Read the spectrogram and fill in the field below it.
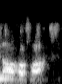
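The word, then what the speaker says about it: нового: And the same case if you have an animate noun, then you're going to have again novovo, novovo. And it's pronounced vo, it's not go.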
